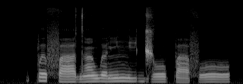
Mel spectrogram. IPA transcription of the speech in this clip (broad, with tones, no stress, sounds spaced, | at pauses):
p ə˦ f aː˧ d ã˦ w ə˦ ɾ ĩ˦ n i˦ d͡ʒ oː˧ p a˨ f oː˧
